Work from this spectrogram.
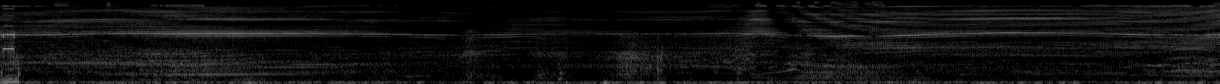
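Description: Radio-controlled helicopter flying upside down outdoors on a slightly windy day, a faint steady high whine from its rotors and motor that shifts in pitch as it manoeuvres, heard from a distance.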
